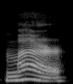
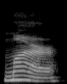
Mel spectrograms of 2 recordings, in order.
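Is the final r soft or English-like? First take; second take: English-like; English-like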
